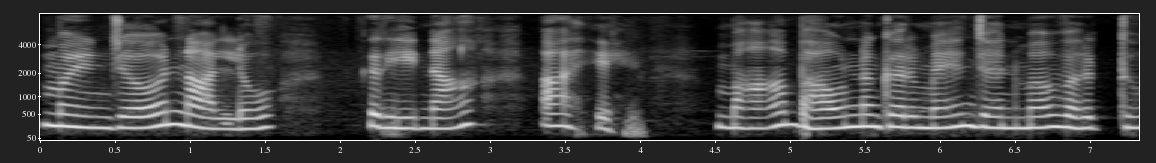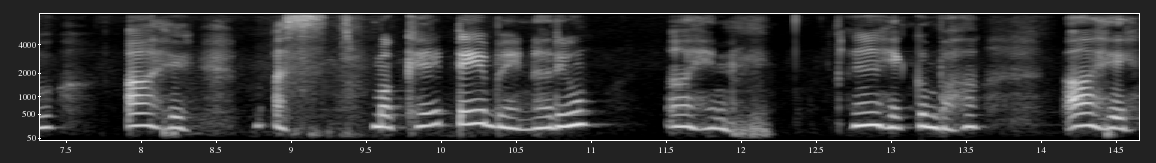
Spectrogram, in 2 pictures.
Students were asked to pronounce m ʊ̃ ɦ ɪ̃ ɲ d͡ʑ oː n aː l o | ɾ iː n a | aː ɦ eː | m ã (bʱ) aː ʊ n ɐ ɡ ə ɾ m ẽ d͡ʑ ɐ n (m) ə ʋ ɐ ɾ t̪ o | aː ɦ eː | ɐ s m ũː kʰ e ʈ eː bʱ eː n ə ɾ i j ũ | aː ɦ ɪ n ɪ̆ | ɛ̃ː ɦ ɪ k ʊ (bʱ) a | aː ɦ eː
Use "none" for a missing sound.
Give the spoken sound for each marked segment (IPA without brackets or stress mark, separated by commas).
bʱ, m, bʱ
